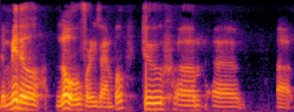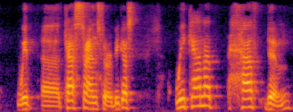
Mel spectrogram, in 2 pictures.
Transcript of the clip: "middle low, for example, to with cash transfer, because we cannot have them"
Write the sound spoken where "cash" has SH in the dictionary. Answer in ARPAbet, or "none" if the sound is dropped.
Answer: S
